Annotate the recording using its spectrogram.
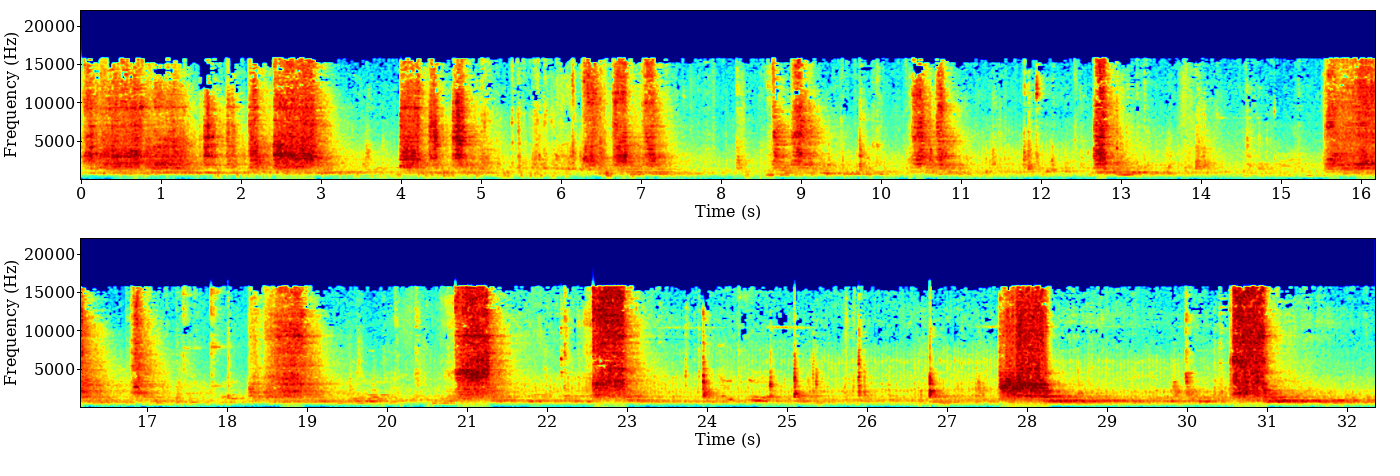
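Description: Night city street ambience: indistinct voices of passers-by and traffic, broken by repeated short, loud hissing rushes of noise every few seconds.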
